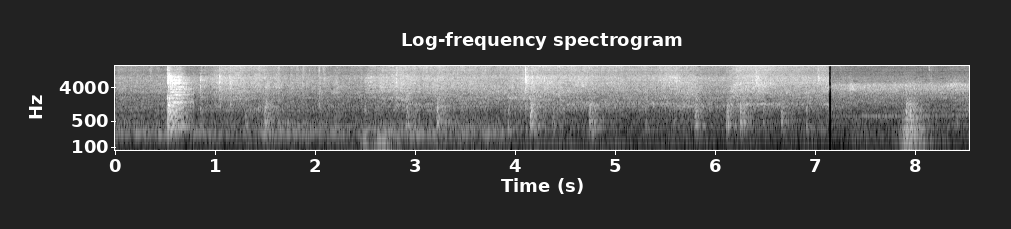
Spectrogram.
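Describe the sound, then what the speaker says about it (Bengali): Chicken pieces frying in a pan with spices, stirred with a utensil: a steady sizzle runs throughout, broken by repeated scraping and clinking strokes. There is no talk. "তো চিকেনগুলি এখন দিয়ে দিলাম"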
